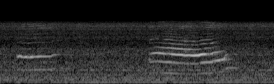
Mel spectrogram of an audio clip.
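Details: Cat meowing twice: a brief thin meow, then a longer, louder one that wavers slightly before dropping at the end, with a low hum beneath.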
